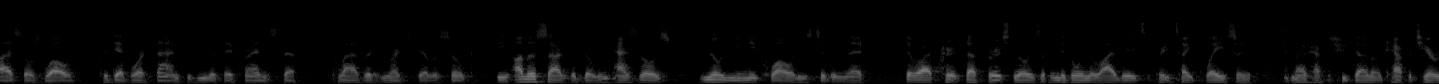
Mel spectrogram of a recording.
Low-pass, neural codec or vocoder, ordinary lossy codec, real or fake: 7.2 kHz; codec, 16 kHz, 0.5 kbps, FunCodec, trained on Chinese and English, 25 frames a second; AAC, 48 kbps; fake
